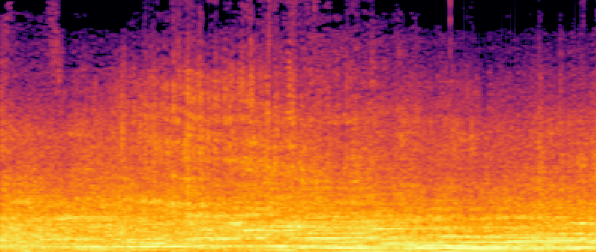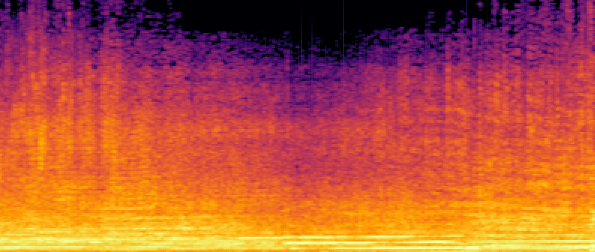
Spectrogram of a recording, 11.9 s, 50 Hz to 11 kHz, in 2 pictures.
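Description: A Porsche race car engine drones steadily during a Group 6/12 race at Sebring Raceway, its pitch rising and falling as it works through gears, loud and continuous for the whole stretch.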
